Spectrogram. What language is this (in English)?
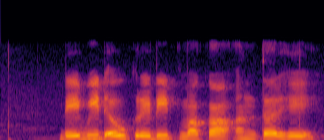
Chhattisgarhi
